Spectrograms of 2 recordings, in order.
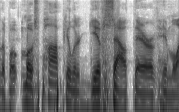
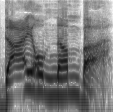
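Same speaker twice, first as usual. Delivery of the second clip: put-on high, very drawn-out New Jersey accent; thick New Jersey accent; 7 semitones higher, much slower than usual. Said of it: "in his thick New Jersey accent".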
